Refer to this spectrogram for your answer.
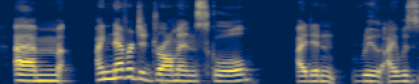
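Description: In an American accent, a woman with an unremarkable speaking voice talks at a moderate pace and a fairly low pitch on a very clean recording with a silent background. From US, San Diego (born in England, moved at five). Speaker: musical theatre performer. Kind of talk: casual chat.

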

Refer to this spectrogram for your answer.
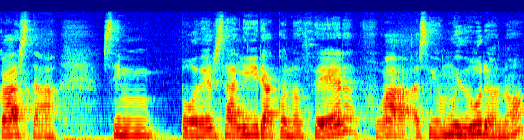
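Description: A woman with a normal speaking voice, medium pitch, and ordinary pitch variation. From Spain, Barcelona. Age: 30s. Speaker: Spanish teacher. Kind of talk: casual chat.

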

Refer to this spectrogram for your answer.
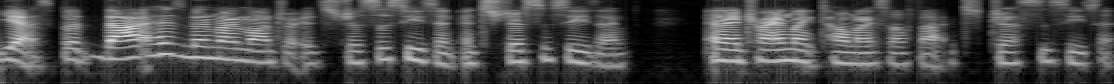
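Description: A woman with an ordinary speaking voice at a fairly low pitch, moderate pace and ordinary pitch variation, with big swings in loudness. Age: 20s. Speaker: podcast co-host. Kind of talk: casual chat.

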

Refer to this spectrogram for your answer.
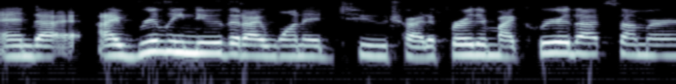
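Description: In an American accent, a woman with a normal speaking voice talks at a fairly quick pace with fairly even intonation, the sound dry and close with no echo. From US West Coast, San Francisco. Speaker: sports communications director. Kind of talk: interview.

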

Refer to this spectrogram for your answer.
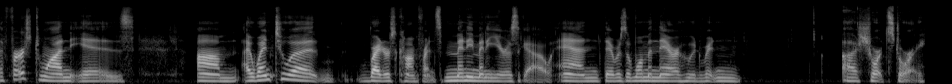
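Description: Long, frequent pauses break up this speech in an American accent. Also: woman, very deep, low pitch for a woman, fairly even intonation, moderate pace, very clean recording, silent background. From Long Island, New York. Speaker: literary agent. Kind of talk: interview.

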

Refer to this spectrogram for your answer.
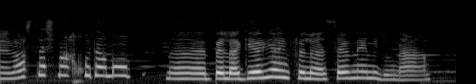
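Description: A woman talks at a moderate pace over a quiet background. The sound is dry and close, with no echo. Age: 30s. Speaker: freelance illustrator. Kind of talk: casual chat. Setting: video call.

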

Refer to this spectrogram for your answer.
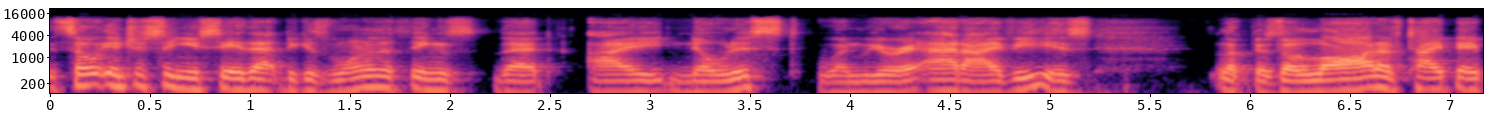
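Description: An unremarkable speaking voice, heard against a quiet background. The pace is fairly quick and the pitch variation ordinary. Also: man. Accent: Canadian. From Canada, Vancouver. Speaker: podcast host and business coach. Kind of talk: casual interview chat.

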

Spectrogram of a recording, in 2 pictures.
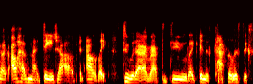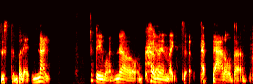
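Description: In a dry, close sound with no echo, a woman with a New York accent speaks at a moderate pace. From New York City, South Bronx. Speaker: civic advocacy organization director. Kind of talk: interview.

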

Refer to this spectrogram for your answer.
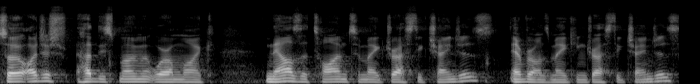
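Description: Medium pitch from a man in an Australian accent, with fairly even intonation at a moderate pace. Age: 30s. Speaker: bakery owner. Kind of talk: interview. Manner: casual.

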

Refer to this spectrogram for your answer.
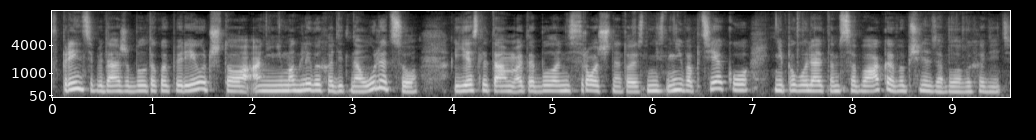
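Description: A woman with a medium pitch talks at a fairly quick pace with fairly even intonation in a plain, everyday voice. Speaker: podcast host. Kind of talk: casual chat.

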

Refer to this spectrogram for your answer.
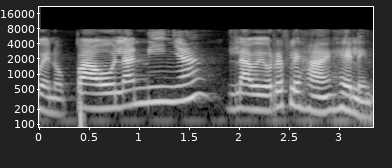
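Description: At a fairly slow pace, an unremarkable speaking voice moves with lively intonation. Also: woman. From Colombia, Cali. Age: 40s. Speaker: businesswoman. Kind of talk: interview.

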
